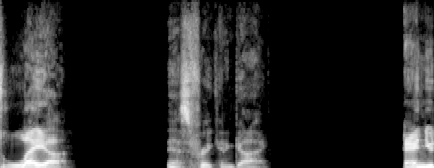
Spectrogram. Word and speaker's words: Leia: It's not Leah, it's Leia.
